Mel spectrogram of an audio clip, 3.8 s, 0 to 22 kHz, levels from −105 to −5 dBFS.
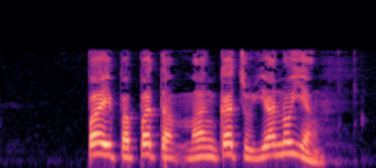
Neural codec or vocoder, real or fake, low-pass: none; real; 7.2 kHz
